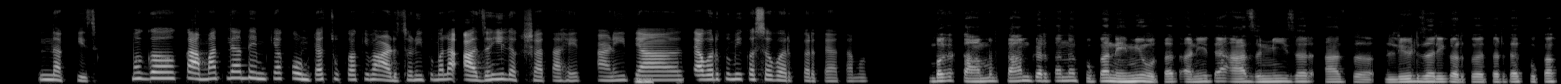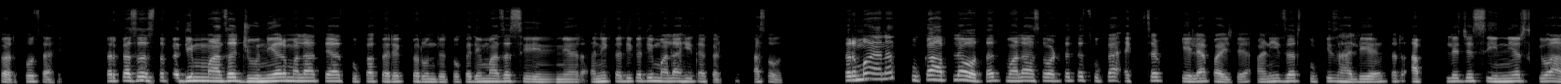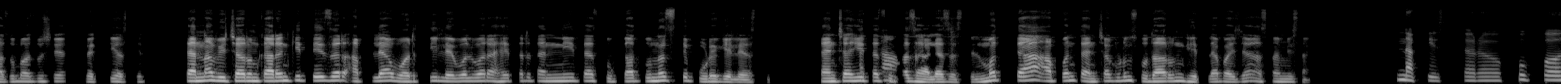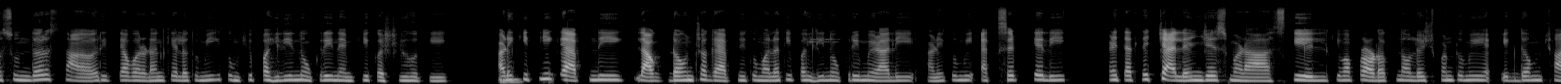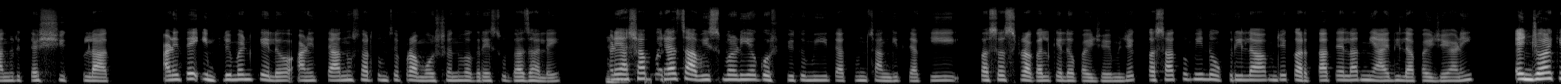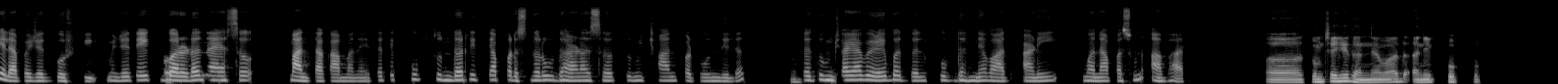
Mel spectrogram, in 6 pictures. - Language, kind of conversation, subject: Marathi, podcast, तुम्हाला तुमच्या पहिल्या नोकरीबद्दल काय आठवतं?
- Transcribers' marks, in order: tapping; in English: "एक्सेप्ट"; other background noise; horn; in English: "एक्सेप्ट"; in English: "प्रॉडक्ट"; in English: "इम्प्लिमेंट"; in English: "बर्डन"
